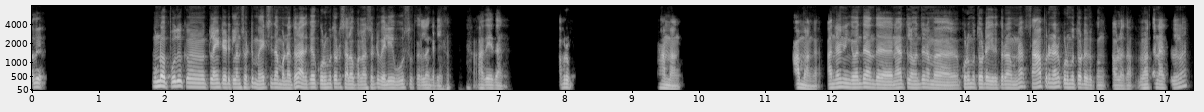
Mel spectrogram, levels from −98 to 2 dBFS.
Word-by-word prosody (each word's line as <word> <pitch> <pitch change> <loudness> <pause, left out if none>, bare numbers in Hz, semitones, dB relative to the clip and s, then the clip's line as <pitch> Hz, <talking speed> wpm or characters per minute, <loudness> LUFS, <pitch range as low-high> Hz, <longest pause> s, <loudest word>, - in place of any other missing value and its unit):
அது. 145 0 +1 1.6
இன்னும் 170 0 +5
புது 170 +2 +4
கு 150 - +1 0.3
க்ளையன்ட் 140 -1 +3
எடுக்கலாம்னு 130 0 +1
சொல்ட்டு 130 +2 -1
முயற்சி 125 +3 0
தான் 130 - +2
பண்ணனே 115 -1 +1
தவிர, - - +5
அதுக்காக 130 +1 +1
குடும்பத்தோட 130 +1 0
செலவு 120 -1 +2
பண்ணலாம்னு 115 0 -1
சொல்லிட்டு 120 -1 -1
வெளிய 115 0 +1
ஊர் 125 0 -3
சுத்துறது 110 -3 -6
எல்லாம் 110 -1 -1
கெடையாது. 95 -4 -7 0.5
அதே 110 0 +1
தாங்க. 95 -3 -4 0.8
அப்பறம் - - -2 1.3
ஆமாங்க. 95 -5 +1 1.7
ஆமாங்க. 95 -8 0 0.2
அதனால 130 +4 +2
நீங்க 130 -2 +1
வந்து 135 +2 +1
அந்த 125 -1 +1 0.2
நேரத்துல 125 0 +1
வந்து 125 +3 -1
நம்ம, 115 -2 0 0.4
குடும்பத்தோட 130 0 0
இருக்குறோம்னா, 120 +3 0
சாப்புட்ற 150 +2 +3
நேரம் 150 +1 +1
குடும்பத்தோடு 130 -2 0
இருக்கும். 100 -1 -6
அவ்ளோதான். 100 0 -3 0.2
மத்த 120 +2 -2
நேரத்துல, 120 +6 -3
125 Hz, 145 wpm, -25 LUFS, 115-135 Hz, 1.7 s, இன்னும்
